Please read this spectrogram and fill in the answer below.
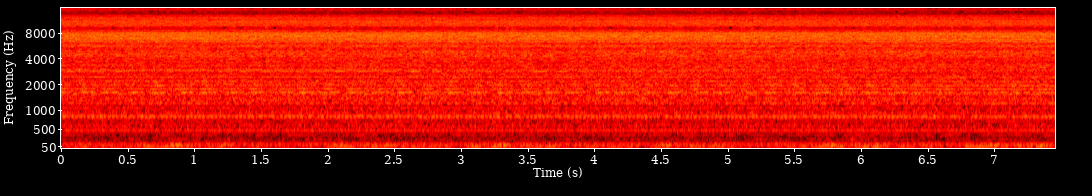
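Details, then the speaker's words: Kohler K321 engine, hand lapping a valve on a hardened Stellite seat with coarse compound after fine compound cut too slowly; steady high gritty hiss with faint whir as compound bites in, giving a better witness line. "so I'm going to try the course now and see if I get a little better result with that should cuz it's a lot coarser of a grit yeah you can hear it you definitely hear it cutting in"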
